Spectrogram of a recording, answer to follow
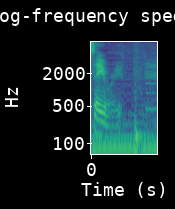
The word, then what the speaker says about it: Sayori: Okay, it's Sayori.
